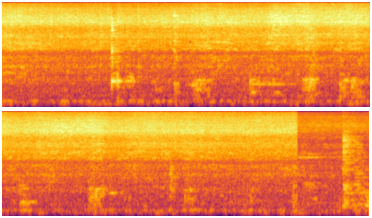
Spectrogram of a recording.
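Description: Grated papaya hits hot oil in a pan with turmeric and salt, giving a steady, loud sizzle and hiss throughout, with occasional stirring clinks and scrapes, close and without talk.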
